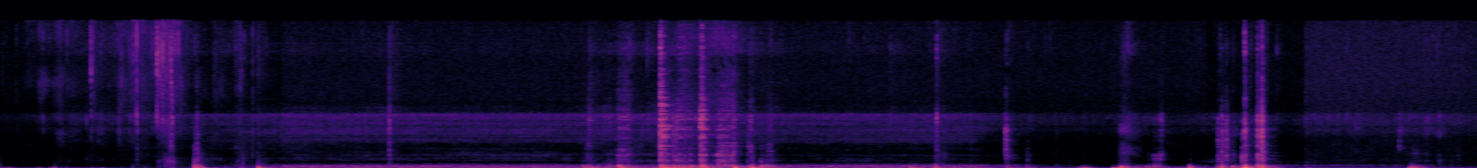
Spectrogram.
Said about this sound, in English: Um, here's a uh, stovetop cooking me some water for tea, and rain.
